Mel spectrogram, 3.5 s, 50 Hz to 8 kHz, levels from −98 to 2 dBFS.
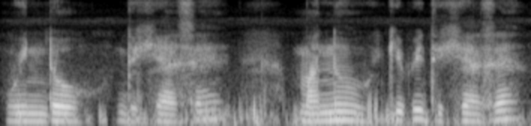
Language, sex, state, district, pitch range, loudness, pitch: Nagamese, male, Nagaland, Kohima, 130-155 Hz, -21 LUFS, 140 Hz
